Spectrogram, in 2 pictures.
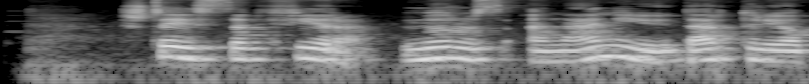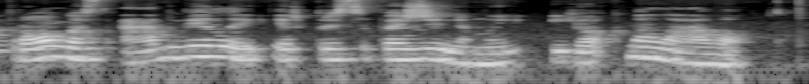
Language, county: Lithuanian, Kaunas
